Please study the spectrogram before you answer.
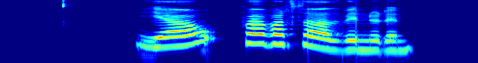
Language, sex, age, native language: Icelandic, female, 30-39, Icelandic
